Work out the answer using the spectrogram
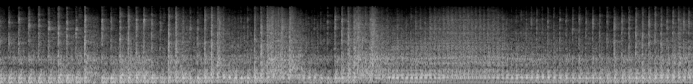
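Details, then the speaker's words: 800cc pulling tractor engine, first test run in neutral with clutch in, air box and half carb covers fitted: deep, even, lumpy rumble with steady firing pulses and clean revving; runs smoothly. "so just real quick it sounds much better with the air boxes on or air box and half a half of carb covers just really listen to that rumble"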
